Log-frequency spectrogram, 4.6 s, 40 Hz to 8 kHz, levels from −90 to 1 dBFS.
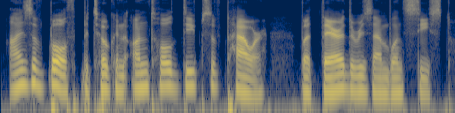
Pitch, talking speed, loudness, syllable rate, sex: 120 Hz, 170 wpm, -23 LUFS, 5.8 syllables/s, male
